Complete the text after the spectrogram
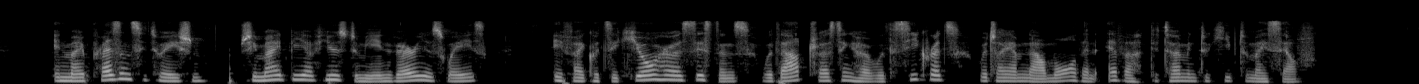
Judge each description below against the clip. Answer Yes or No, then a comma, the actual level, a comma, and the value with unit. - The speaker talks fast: No, average, 155 wpm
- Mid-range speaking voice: Yes, medium, 165 Hz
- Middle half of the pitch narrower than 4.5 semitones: No, average, 4.8 semitones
